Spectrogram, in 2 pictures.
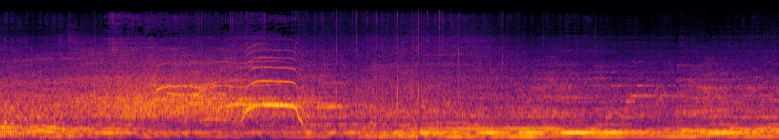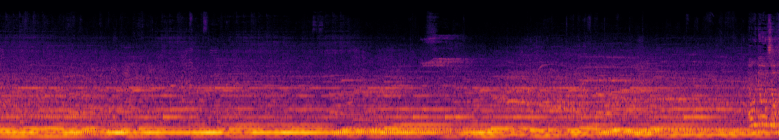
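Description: Slow, sustained keyboard chords played live through an arena's sound system, the chord changing every second or two. Fans' high whoops and screams rise over it a few seconds in, with general crowd noise underneath.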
